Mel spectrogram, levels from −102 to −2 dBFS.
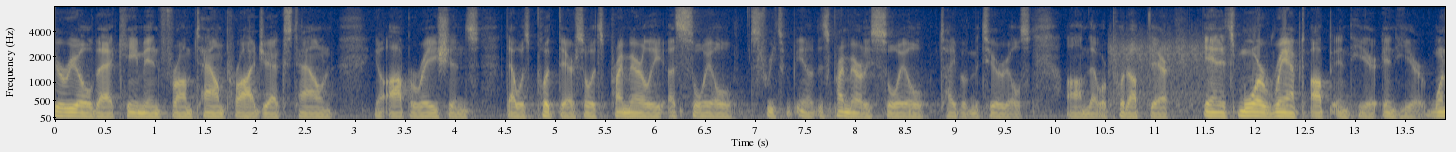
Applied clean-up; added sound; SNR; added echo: neural separator model SepFormer DNS4.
